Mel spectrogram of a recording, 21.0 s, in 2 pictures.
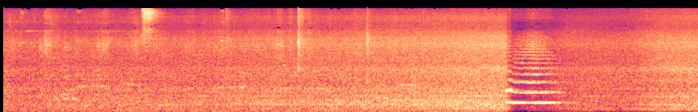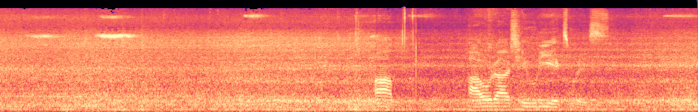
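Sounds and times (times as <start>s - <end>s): train rumbling past: 0.1s - 20.9s
train horn blast: 7.6s - 8.7s.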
